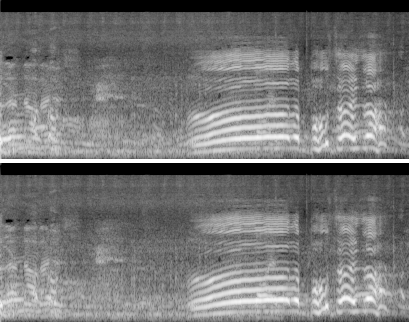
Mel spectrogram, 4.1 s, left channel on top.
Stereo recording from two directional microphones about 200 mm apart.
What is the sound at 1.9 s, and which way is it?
Speech, 10° right (ahead or behind).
